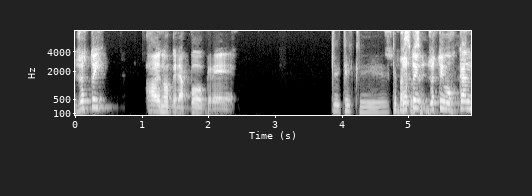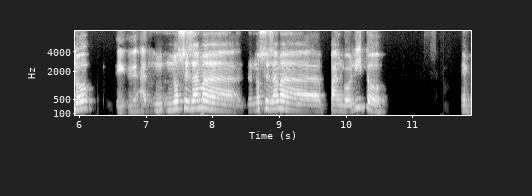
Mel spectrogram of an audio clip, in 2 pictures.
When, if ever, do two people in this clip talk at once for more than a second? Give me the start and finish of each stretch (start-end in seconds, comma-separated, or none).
none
